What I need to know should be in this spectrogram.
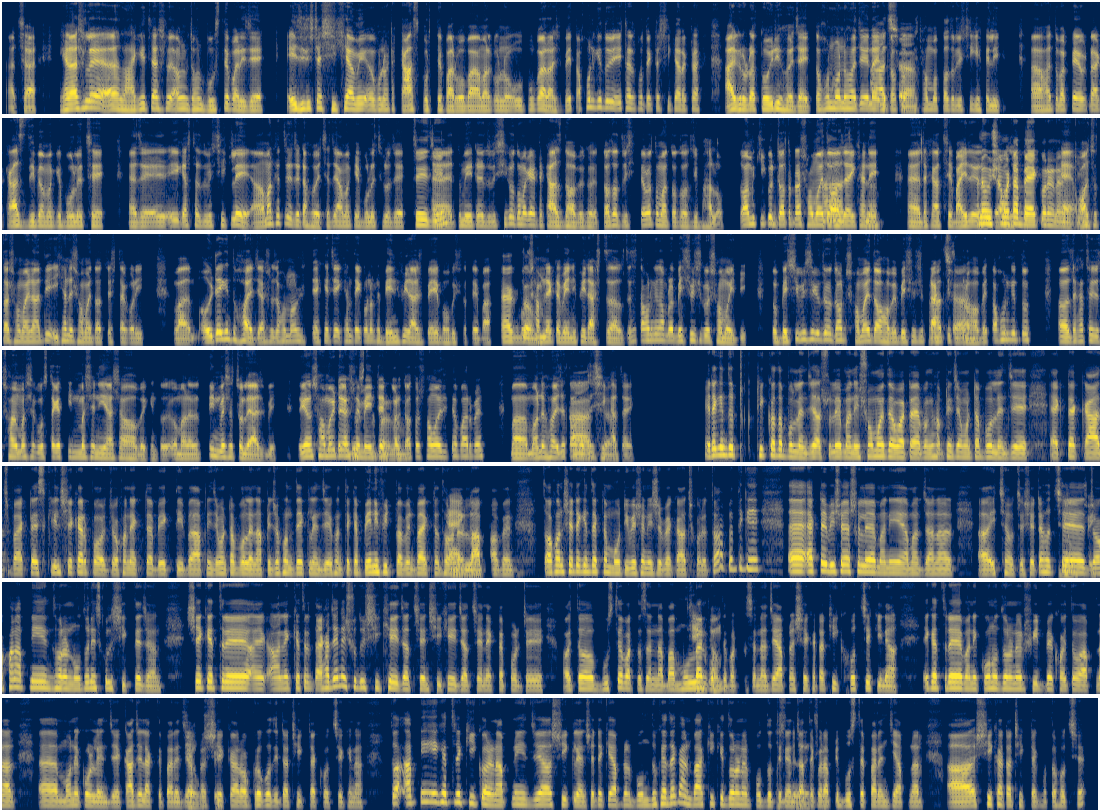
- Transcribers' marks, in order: tapping; unintelligible speech; "যত" said as "তত"; "চলতেছে" said as "চালতেছে"; "মানে" said as "মানি"; laughing while speaking: "আপনি যেমনটা"; "মানে" said as "মানি"; "স্কিল" said as "স্কুল"; "মানে" said as "মানি"
- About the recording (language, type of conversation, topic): Bengali, podcast, নতুন স্কিল শেখার সবচেয়ে সহজ উপায় কী মনে হয়?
